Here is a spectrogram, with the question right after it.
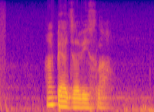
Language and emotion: Russian, sad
